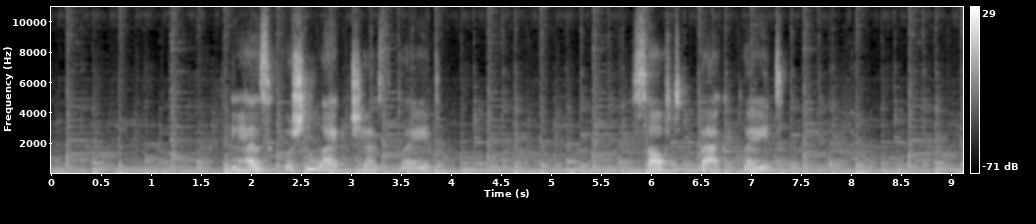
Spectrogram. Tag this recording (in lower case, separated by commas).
music, speech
